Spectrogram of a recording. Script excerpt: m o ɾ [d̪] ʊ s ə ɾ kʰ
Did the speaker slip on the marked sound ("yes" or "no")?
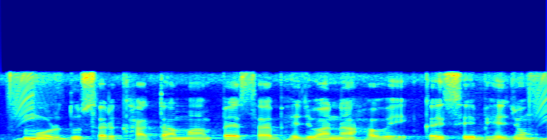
no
